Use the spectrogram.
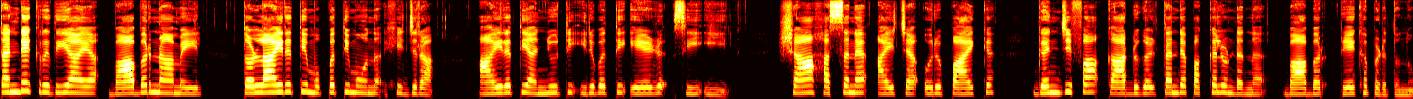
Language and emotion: Malayalam, neutral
